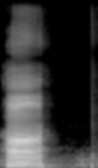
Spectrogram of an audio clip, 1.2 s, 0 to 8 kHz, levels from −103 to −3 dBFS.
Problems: continuous background conversations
